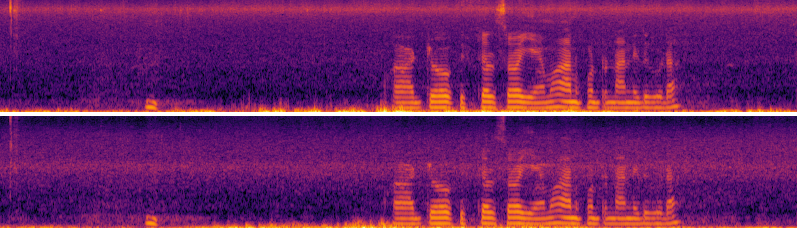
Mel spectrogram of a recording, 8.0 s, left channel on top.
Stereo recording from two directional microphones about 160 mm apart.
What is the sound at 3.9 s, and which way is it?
Speech, 25° left (ahead or behind).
